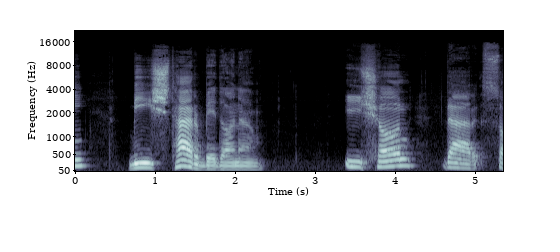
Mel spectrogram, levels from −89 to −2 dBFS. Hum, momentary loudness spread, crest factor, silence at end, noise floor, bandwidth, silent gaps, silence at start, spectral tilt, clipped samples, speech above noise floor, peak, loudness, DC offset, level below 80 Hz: none; 14 LU; 20 dB; 0 s; -69 dBFS; 15.5 kHz; none; 0 s; -4.5 dB/octave; under 0.1%; 48 dB; -4 dBFS; -22 LUFS; under 0.1%; -62 dBFS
